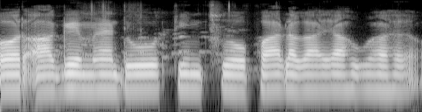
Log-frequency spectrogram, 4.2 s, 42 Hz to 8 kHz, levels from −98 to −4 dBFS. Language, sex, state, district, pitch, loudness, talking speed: Hindi, male, Jharkhand, Deoghar, 125 Hz, -18 LUFS, 125 wpm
